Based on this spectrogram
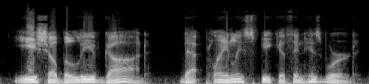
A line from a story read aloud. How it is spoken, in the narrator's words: answered the reformer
